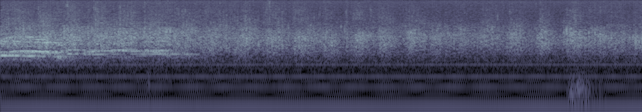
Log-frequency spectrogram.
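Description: Audience applauding, loudest in the first couple of seconds and then tapering off.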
